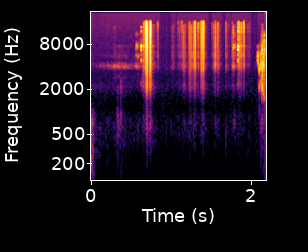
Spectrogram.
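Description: Near silence, broken by three faint, short clicks spread through it; the first is the clearest.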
